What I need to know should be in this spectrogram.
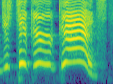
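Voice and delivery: high, far-off preachy know-it-all voice; high mocking voice, scoffing at the struggle. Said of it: "They're just like".

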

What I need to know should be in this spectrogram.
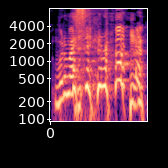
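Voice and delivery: high, drawn-out laughing squeal; laughing protest. Real, not acted. Husband or wife corrected on a pronunciation, laughing protest. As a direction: squeal it slowly through helpless laughter.

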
